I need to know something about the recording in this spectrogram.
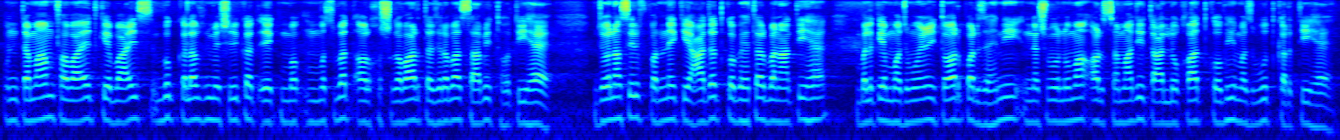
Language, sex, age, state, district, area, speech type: Urdu, male, 18-30, Uttar Pradesh, Saharanpur, urban, spontaneous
